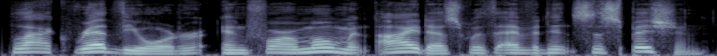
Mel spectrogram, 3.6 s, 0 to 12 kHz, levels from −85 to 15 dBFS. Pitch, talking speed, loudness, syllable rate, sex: 150 Hz, 235 wpm, -19 LUFS, 6.0 syllables/s, male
